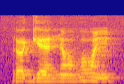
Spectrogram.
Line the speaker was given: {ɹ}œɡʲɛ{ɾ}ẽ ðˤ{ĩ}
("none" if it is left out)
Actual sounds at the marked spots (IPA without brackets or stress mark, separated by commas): ɾ, n, ĩ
